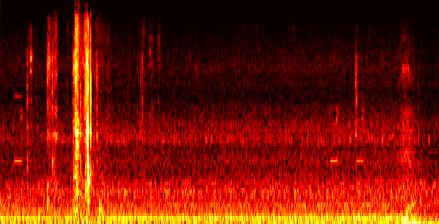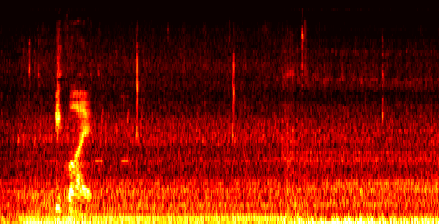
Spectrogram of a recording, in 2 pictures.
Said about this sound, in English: Damn, truck is a lot better sounding when you give it some gas.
